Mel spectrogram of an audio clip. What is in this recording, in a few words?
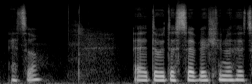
"sefyll", Welsh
